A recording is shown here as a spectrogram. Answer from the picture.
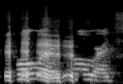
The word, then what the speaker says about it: Woolworth: I'm mentioning no one knows what Woolsworth is. – Woolworth. Yeah. – Because I was saying it wrong.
